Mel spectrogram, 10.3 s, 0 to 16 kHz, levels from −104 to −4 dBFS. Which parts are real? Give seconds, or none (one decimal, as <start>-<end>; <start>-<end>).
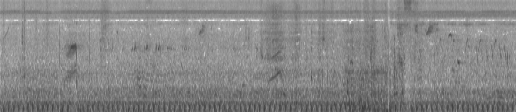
0.0-10.3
